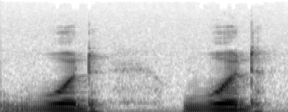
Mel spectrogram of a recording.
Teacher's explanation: the tip of the tongue comes up for a d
